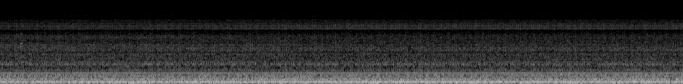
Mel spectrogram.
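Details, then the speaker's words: Ducane MPGA075B3 gas furnace, powered up and calling for heat. The inducer motor hums steadily for too long with no pressure switch click following, and the burner never lights. Inducer running, no pressure switch click. "usually at this stage I listen for that click I should even take that one uh some of them it takes so long yeah this is probably already too long"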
